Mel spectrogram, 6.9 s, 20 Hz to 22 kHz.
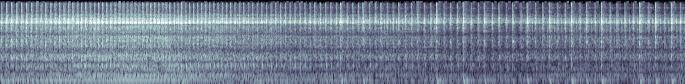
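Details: Boland's 3.5 chipper shredder, unused for at least 20 years, running on its own gas tank without starting fluid, fuel line dripping slightly: small single pulls strongly, then speed sags and firing turns uneven and popping, though it keeps running.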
